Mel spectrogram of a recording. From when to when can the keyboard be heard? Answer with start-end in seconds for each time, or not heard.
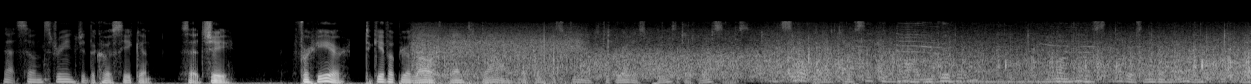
not heard.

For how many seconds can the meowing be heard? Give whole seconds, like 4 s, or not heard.
2 s.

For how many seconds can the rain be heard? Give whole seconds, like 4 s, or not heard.
8 s.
